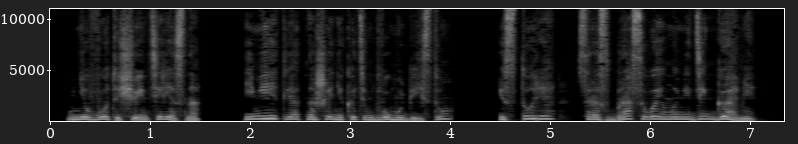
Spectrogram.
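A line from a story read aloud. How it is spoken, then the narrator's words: Sighing. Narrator (Russian): Саша снова вздохнула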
